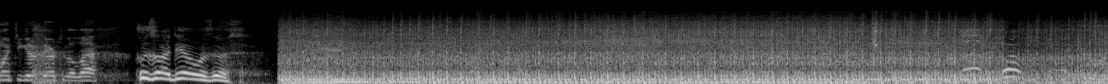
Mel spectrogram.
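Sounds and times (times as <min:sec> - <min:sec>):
motorcycle engine running: 0:02.8 - 0:11.0.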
